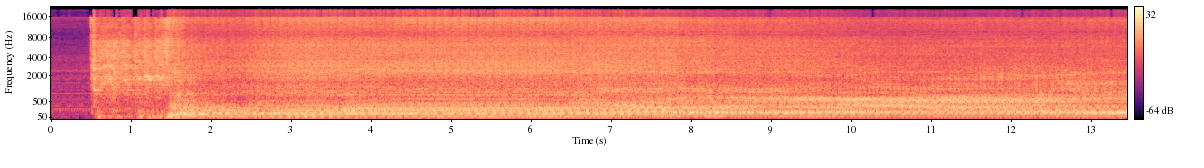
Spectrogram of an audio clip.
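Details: Toyota pickup with an LS engine swap and new fuel sending unit, first start: brief crank, then it catches and settles into a steady, even idle with no misses or knocks; engine runs healthy.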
